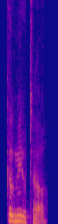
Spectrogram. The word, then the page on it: commuter: Indian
